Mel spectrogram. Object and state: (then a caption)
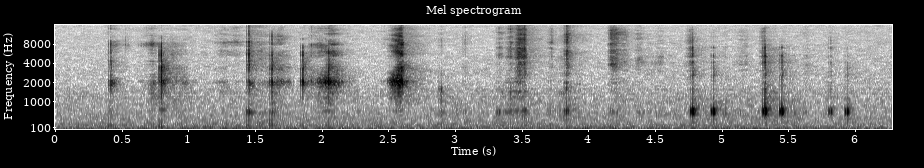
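Hollow pine wooden box. Long nails tap on a small, light, hollow pine wooden box held upright, making a quick, irregular run of sharp, dry clicks. The clicks are bright and crisp with a faint hollow knock beneath some of them, and each one stops almost instantly in a quiet space.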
